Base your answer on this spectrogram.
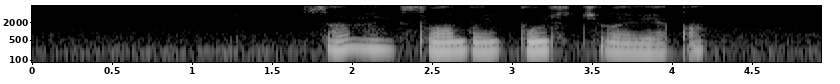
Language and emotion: Russian, neutral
